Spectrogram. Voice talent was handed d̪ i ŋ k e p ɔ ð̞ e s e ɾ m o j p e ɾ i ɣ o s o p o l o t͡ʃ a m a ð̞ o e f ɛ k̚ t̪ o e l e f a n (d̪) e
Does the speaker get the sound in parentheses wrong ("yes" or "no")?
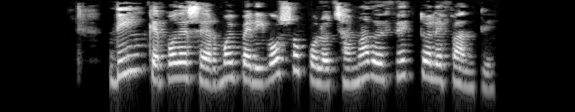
yes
